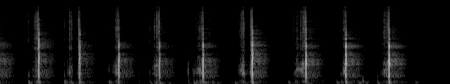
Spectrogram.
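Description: Onions being chopped with a knife: nine crisp, evenly spaced chops in a steady rhythm, each a sharp thud against the board, clear and alone.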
